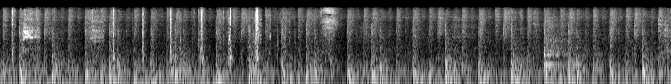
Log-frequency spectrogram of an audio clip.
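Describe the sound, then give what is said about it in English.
Many heavy hammer blows pound a Ford Sierra's steering lock in rapid, uneven succession. The loud, dull thuds and metallic knocks run almost without a break. “steering lock's still on. Steering lock's still blocked. Big hammer. Bigger hammer.”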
